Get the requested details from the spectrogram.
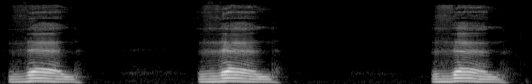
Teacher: So again, dhal, the front, the tip of the tongue is in between the upper and lower front teeth.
